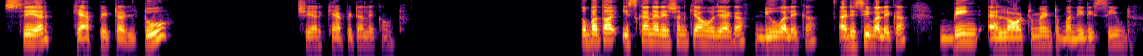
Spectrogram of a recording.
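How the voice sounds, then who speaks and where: A man teaching accountancy in with terms, asking questions and answering them himself, slowing right down to dictate entries. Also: fairly high pitch, dry recording, clean studio sound. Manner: lively, asks and answers his own questions, slows to dictate entries. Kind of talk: classroom lecture acting out students' replies.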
